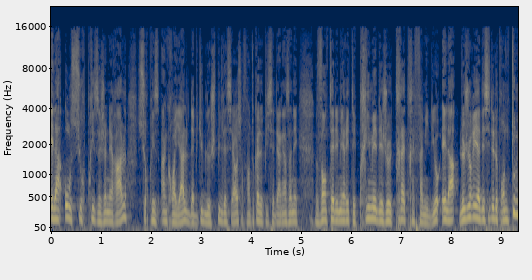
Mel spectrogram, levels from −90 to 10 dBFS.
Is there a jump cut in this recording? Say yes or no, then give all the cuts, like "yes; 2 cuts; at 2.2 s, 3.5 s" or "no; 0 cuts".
no; 0 cuts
